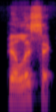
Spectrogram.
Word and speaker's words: Pulisic: Pulisic? Pulisic.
